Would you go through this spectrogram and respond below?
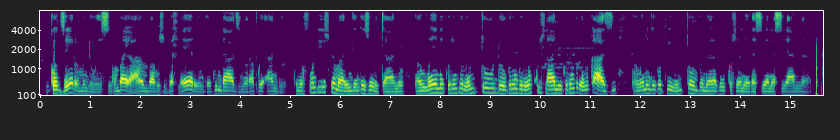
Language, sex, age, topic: Ndau, male, 18-24, health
